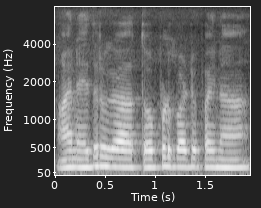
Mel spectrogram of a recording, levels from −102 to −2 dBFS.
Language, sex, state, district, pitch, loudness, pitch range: Telugu, male, Telangana, Adilabad, 150 Hz, -13 LUFS, 145-150 Hz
